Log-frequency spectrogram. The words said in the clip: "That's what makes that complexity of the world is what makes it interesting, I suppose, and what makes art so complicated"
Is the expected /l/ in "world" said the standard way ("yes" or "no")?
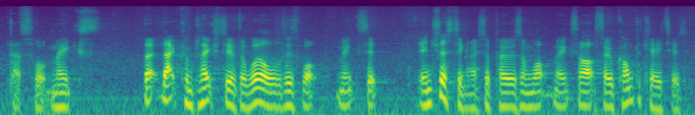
yes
